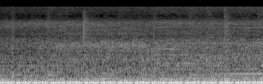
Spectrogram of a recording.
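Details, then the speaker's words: 1956 Ford Thunderbird V8 after fixing a vacuum leak and readjusting the carburetor idle mixture to cure surging; deep even burble with a steady loping beat around 700 rpm, no stumbles or misses, normal idle. "So we're going to call this thing damn near good. Idle's not too bad. It's reading little like around 700."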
